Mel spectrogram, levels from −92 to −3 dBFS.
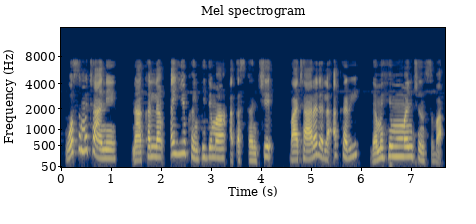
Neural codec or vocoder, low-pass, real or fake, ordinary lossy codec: none; 7.2 kHz; real; none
